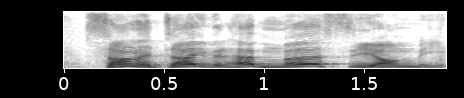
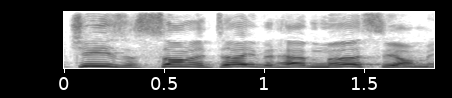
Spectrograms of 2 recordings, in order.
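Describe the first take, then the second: First: Higher, pleading yell over the crowd; yelling louder. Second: High, pleading call across a crowd. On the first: Beggar yelling louder as the crowd hushes him, high plea. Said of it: "he just yells even louder". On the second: Blind beggar calling to Jesus over the crowd, high call. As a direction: cry out for mercy, raised and high. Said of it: "he starts calling out". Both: Retold or imitated.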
